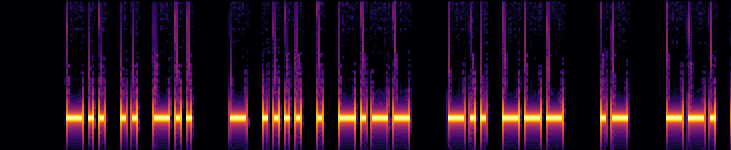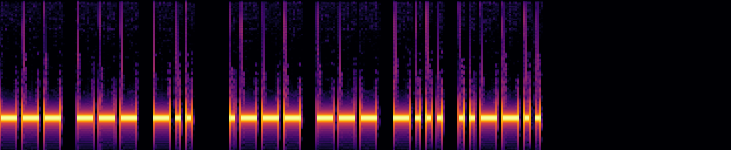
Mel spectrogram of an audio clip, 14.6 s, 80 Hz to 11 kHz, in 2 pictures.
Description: Morse code, heard as a keyed tone, about 22 wpm, 700 Hz. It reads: DID THEY DO A GOOD JOB?
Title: Sentences from Top 1000 Words - Review Part 3 - 22wpm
